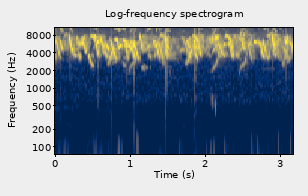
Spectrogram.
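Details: Saffron finch at a feeder, a loud burst of quick high slurred chirps packed closely together, a few falling notes near the end.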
